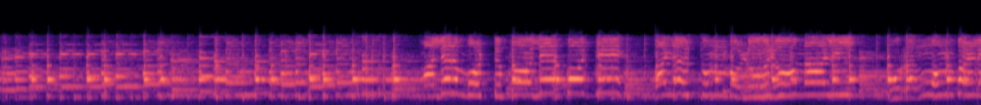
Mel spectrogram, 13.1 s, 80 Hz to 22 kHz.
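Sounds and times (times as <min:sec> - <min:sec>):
instrumental accompaniment: 0:00.0 - 0:13.0.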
